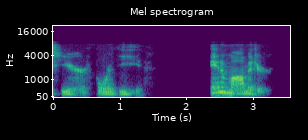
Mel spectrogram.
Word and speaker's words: anemometer: like we had some attendees have some good pronunciations here for the anemometer anemometer that's it that's it I just can't never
